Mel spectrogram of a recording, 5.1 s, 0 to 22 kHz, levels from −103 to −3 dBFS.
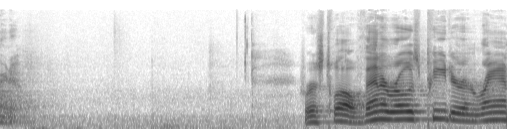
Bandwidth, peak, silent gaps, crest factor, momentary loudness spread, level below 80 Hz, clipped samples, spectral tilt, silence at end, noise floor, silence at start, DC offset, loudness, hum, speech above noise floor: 16 kHz; -14 dBFS; none; 20 dB; 17 LU; -66 dBFS; under 0.1%; -5 dB/octave; 0 s; -63 dBFS; 0 s; under 0.1%; -29 LUFS; none; 34 dB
